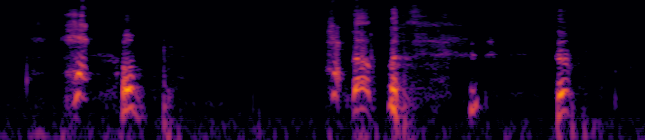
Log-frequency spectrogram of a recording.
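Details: Hiccups in a young child and her father.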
